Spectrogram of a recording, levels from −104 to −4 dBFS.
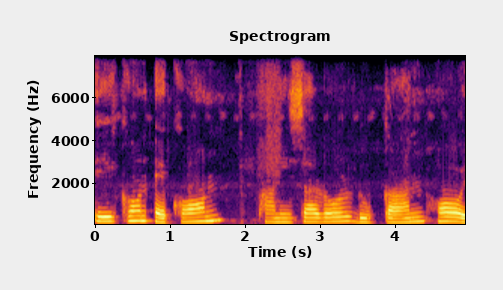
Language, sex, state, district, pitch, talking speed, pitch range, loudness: Assamese, female, Assam, Sonitpur, 200 Hz, 75 wpm, 185-215 Hz, -15 LUFS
